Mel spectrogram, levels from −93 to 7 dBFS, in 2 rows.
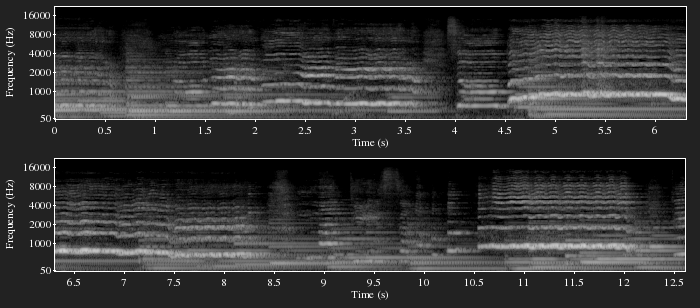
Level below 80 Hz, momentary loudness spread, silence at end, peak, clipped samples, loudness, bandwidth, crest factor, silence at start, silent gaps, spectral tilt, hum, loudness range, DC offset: -66 dBFS; 17 LU; 0 s; -10 dBFS; under 0.1%; -26 LUFS; 13 kHz; 16 dB; 0 s; none; -4 dB/octave; none; 8 LU; under 0.1%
